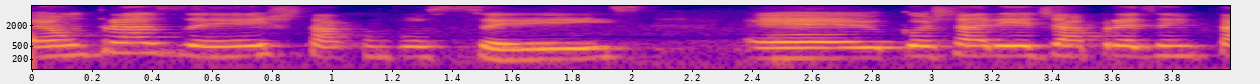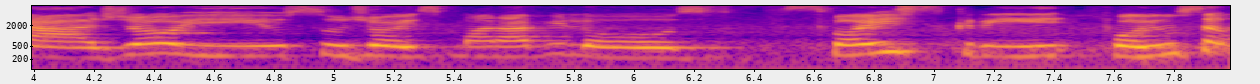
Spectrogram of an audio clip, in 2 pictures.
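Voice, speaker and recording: A non-binary presenter with a high, light voice opens an online event over a video call. The introduction is scripted but broken up by small hesitant fillers. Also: fairly bright tone. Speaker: festival presenter.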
